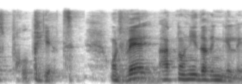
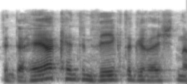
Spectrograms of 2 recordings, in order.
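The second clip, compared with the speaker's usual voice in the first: ordinary talk, nothing marked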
